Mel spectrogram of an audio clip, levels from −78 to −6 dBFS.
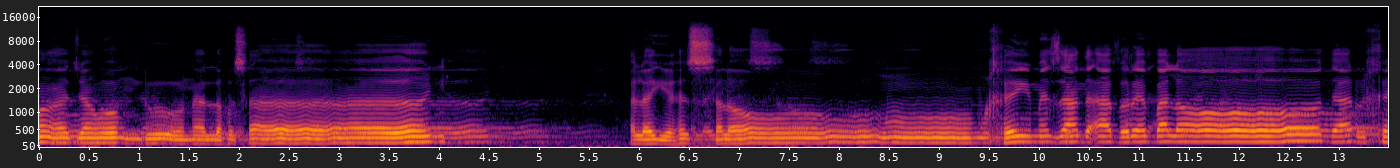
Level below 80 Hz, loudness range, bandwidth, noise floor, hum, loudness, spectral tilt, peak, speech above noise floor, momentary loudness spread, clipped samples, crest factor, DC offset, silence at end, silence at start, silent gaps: -66 dBFS; 4 LU; 13.5 kHz; -53 dBFS; none; -27 LUFS; -6.5 dB/octave; -12 dBFS; 27 dB; 8 LU; under 0.1%; 16 dB; under 0.1%; 0 s; 0 s; none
